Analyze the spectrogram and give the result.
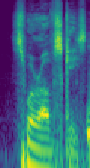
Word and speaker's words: Swarovski: It's Swarovski. – Now because you're saying that, I know how to pronounce it. Swarovski.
